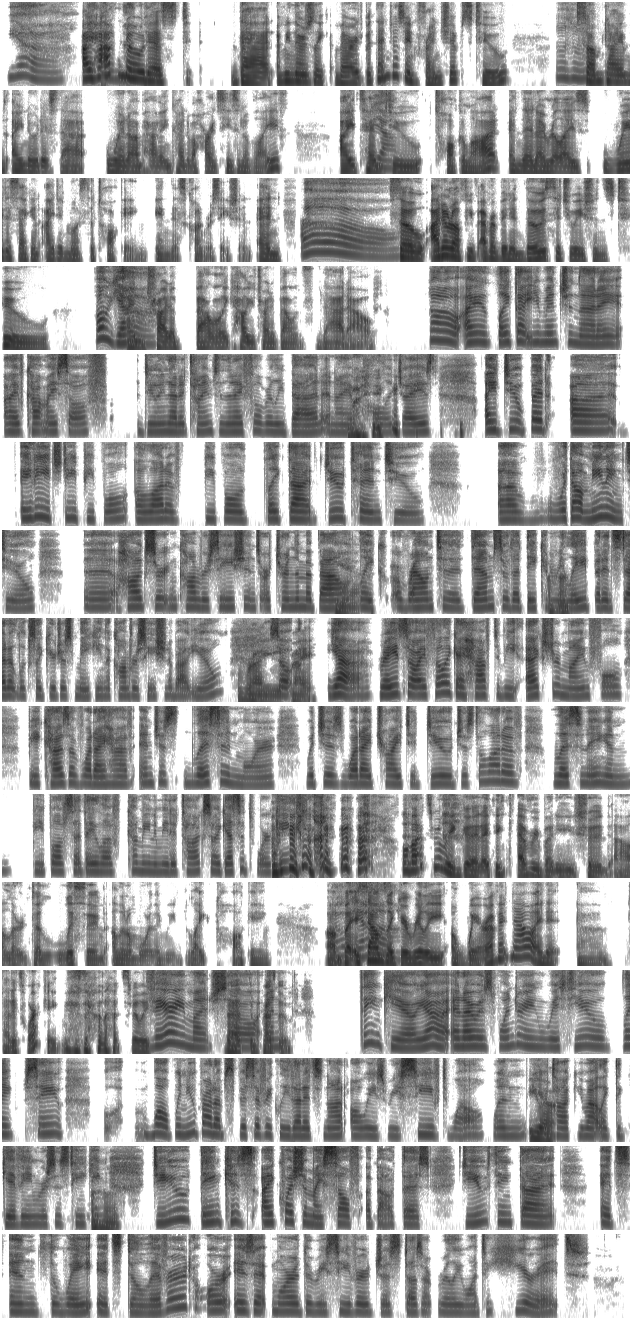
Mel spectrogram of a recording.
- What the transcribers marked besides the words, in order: tapping; drawn out: "Oh"; stressed: "those"; stressed: "that"; laughing while speaking: "Right"; laugh; laugh; laughing while speaking: "so, that's really"; stressed: "Very"
- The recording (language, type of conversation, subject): English, unstructured, How can I spot and address giving-versus-taking in my close relationships?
